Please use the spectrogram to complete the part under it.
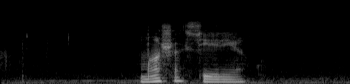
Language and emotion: Russian, neutral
